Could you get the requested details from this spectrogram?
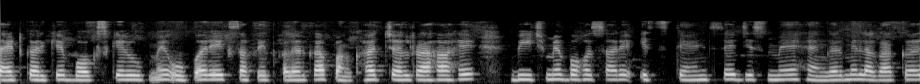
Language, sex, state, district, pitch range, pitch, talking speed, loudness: Hindi, female, Bihar, Kaimur, 205-225 Hz, 215 Hz, 155 wpm, -16 LUFS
